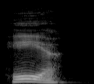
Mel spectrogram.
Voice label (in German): "Heer", Platt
